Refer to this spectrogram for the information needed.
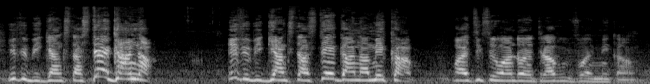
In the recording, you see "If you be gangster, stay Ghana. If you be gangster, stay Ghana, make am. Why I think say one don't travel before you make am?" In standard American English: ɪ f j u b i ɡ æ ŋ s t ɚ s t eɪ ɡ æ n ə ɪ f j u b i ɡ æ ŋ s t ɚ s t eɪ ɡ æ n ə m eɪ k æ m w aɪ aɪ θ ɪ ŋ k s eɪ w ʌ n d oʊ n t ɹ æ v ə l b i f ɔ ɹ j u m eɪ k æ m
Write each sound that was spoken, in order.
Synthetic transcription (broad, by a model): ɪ f j u b i ɡ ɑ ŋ s t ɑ s t eɪ ɡ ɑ n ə ɪ f j u b i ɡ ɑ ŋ s t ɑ s t eɪ ɡ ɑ n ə m eɪ k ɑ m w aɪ aɪ t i k s eɪ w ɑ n d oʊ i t ɹ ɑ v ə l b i f ɔ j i m eɪ k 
